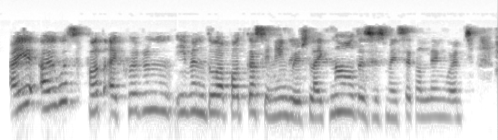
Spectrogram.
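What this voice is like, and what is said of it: Strong non-native English accent. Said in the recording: “I have a strong accent”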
